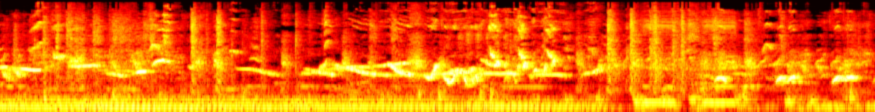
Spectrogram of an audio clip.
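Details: White-rumped shama of the Aceh Leuser strain, a captive fighter-type singer with long breath; varied whistled phrases, rising and falling slurs with sharp clicks, then a pause and brief higher notes near the end.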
